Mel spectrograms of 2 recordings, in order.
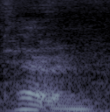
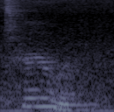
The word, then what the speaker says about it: Taryn: My name's not Barrow. It's Taryn. I thought that you said Tara. Taryn.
